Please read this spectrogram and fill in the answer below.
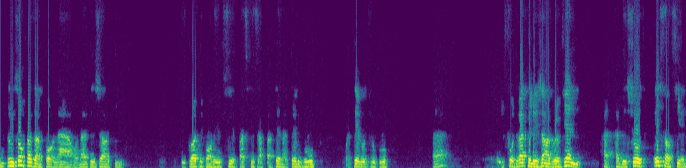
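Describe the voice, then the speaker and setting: Somewhat breathy and dark, mellow in tone, a man speaks at a fairly slow pace and medium pitch with ordinary pitch variation and long, frequent pauses. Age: 80s+. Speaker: doctor. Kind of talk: interview.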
